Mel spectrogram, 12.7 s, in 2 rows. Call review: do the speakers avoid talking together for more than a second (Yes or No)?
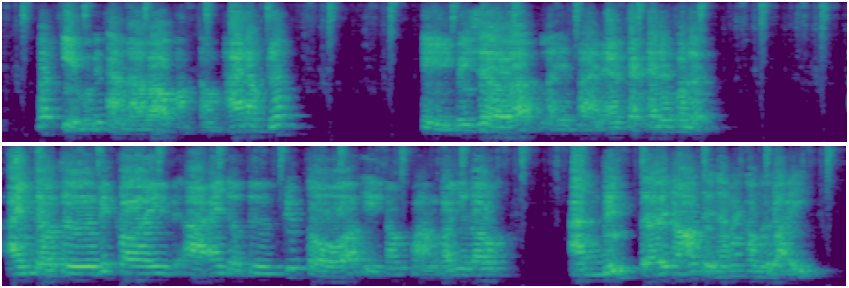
Yes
